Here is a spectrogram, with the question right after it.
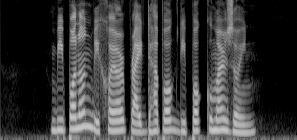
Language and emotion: Assamese, neutral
